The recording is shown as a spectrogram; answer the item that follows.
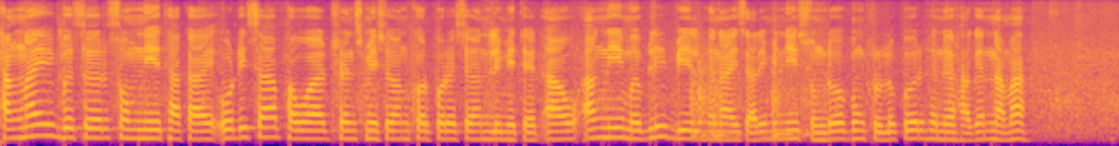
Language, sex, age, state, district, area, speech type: Bodo, male, 18-30, Assam, Kokrajhar, urban, read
